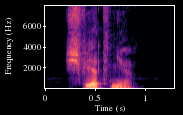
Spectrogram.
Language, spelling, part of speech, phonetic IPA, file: Polish, świetnie, adverb, [ˈɕfʲjɛtʲɲɛ], Pl-świetnie.ogg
